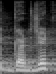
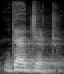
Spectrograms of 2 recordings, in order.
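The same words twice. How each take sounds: First: गैजेट said "gad-jet" with audible D; D sounded. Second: गैजेट said "gai-jet" with no D; silent D. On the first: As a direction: break गैजेट with a D before J. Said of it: "गैजेट नहीं पढ़ेंगे". (गैजेट को "गड्जेट" बोलें) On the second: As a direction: go straight to the J in गैजेट. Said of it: "इसे पढ़ेंगे". (गैजेट में ड silent) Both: Shown as a demonstration.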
